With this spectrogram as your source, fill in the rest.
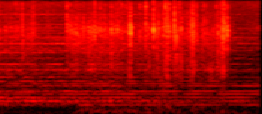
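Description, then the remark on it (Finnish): Soft, crackly rustling of large book pages being handled, with several brief crinkly bursts over a low steady hum and no one talking. “mutta sitten me taas hetken päästä kuulemme ison kirjan kahinaa”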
